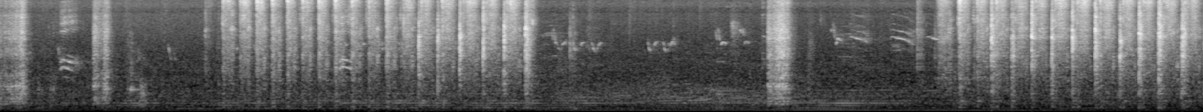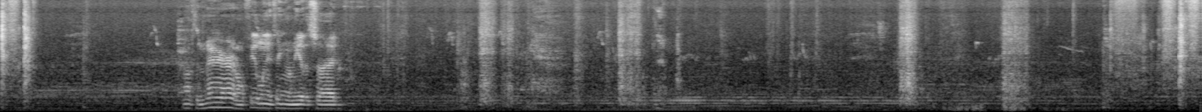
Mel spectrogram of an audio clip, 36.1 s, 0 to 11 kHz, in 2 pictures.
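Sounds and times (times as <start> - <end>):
trigger spray bottle spraying: 3.1 - 8.1, 14.1 - 18.6, 34.7 - 36.0.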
